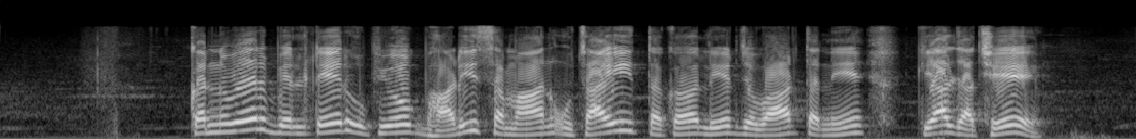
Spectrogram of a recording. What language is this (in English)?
Magahi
